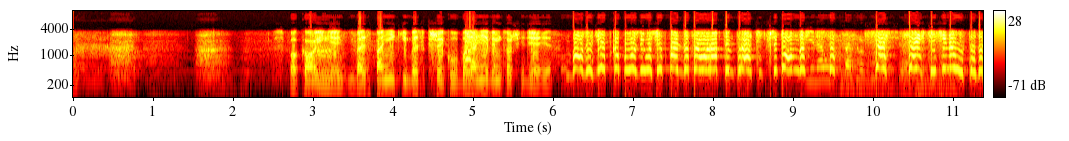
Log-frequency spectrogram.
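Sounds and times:
small boy gasping as he starts breathing again during resuscitation: 0.0 - 2.4
speech: 2.7 - 11.3.

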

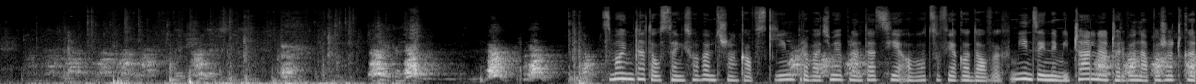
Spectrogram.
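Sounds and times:
several dogs barking and yipping: 0.2 - 6.0, 7.8 - 9.1, 10.8 - 11.9
speech: 6.1 - 11.9.

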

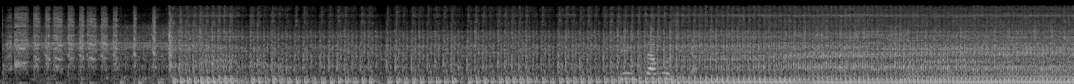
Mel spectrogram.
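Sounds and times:
old Honda XL motorcycle engine cranking and idling: 0.0 - 10.7
speech: 6.5 - 7.0.

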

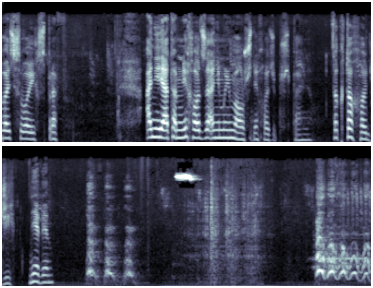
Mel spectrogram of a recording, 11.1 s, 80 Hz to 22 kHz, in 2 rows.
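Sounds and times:
speech: 0.0 - 1.0, 1.7 - 6.4
dog barking: 6.8 - 7.7, 10.2 - 11.0
dog whining high-pitched: 10.2 - 11.0.

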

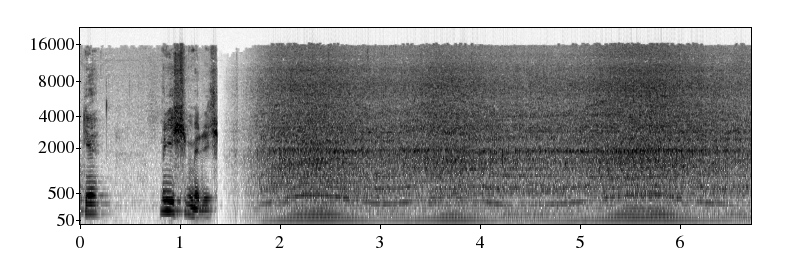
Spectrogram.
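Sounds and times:
speech: 0.0 - 1.4
off-road vehicle engine revving and straining through mud: 1.4 - 6.7
steady rumbling whir: 1.4 - 6.7.

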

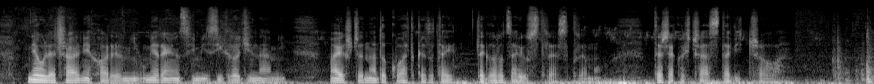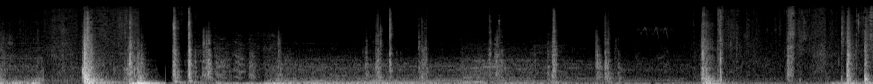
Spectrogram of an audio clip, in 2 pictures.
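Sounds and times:
speech: 0.3 - 8.0
door opening with sharp clunks: 8.3 - 8.9, 9.6 - 16.0
loud bumps: 9.6 - 17.4
scattered footsteps of someone walking in: 15.6 - 17.4.

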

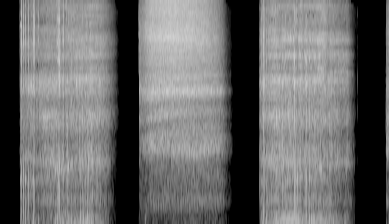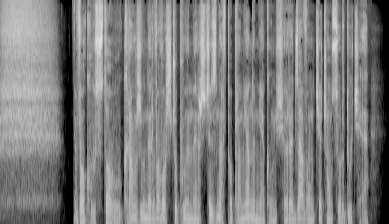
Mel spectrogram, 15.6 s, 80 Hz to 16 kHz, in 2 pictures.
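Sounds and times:
hunched woman snoring in a rocking chair: 0.4 - 4.6, 5.2 - 7.2
speech: 9.3 - 15.4.

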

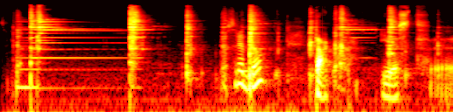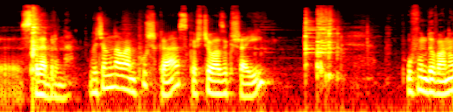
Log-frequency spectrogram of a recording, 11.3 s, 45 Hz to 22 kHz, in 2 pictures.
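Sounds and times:
bell clanging outside on a snowy night: 0.1 - 5.3
speech: 2.9 - 9.1, 10.8 - 11.3.

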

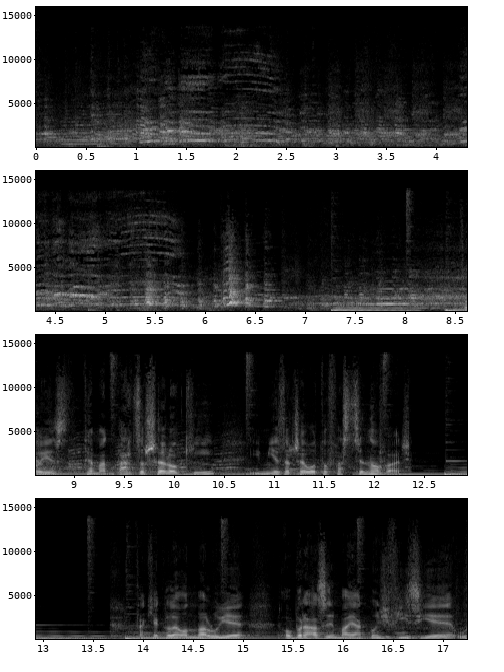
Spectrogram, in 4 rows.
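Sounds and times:
rooster crowing loudly: 0.0 - 3.0, 3.8 - 8.7
Padovana chickens clucking in a flock: 0.0 - 12.2
speech: 8.6 - 12.4, 14.0 - 17.2.

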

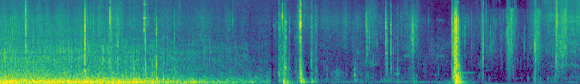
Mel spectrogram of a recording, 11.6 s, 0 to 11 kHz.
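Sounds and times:
dense low rumbling noise: 0.0 - 5.3.

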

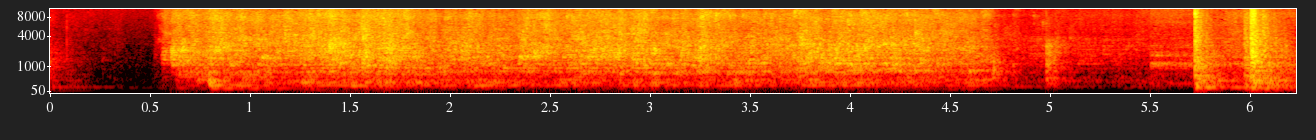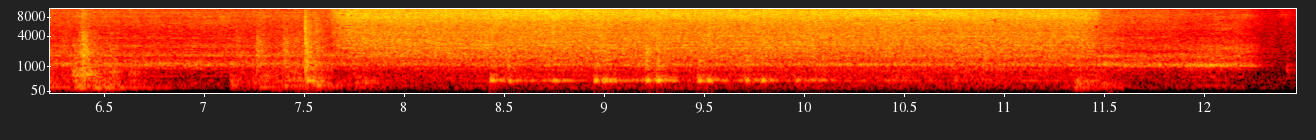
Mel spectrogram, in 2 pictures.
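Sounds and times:
water rushing through pipes during plumbing leak test after a repair: 0.6 - 12.4
steady hiss of running water: 6.6 - 12.3.

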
